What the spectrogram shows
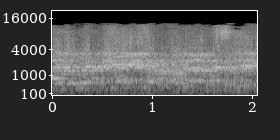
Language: Hebrew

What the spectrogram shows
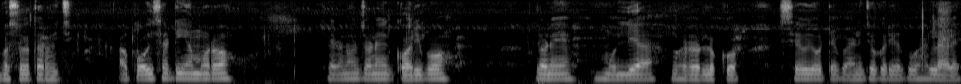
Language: Odia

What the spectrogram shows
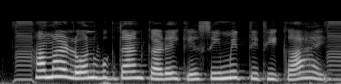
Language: Magahi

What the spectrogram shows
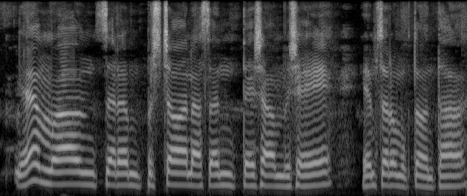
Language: Sanskrit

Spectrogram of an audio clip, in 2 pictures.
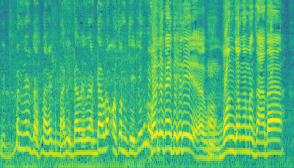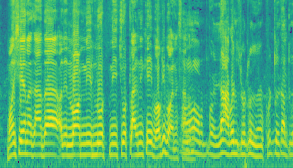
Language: Thai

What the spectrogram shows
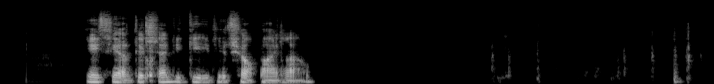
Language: Welsh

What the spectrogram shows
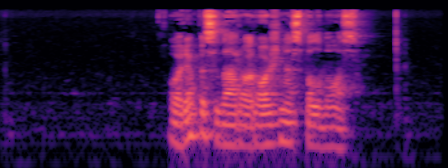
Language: Lithuanian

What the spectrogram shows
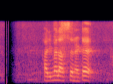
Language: Sinhala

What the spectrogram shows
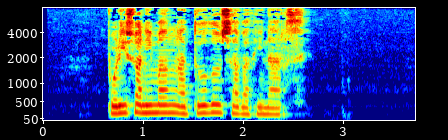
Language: Galician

